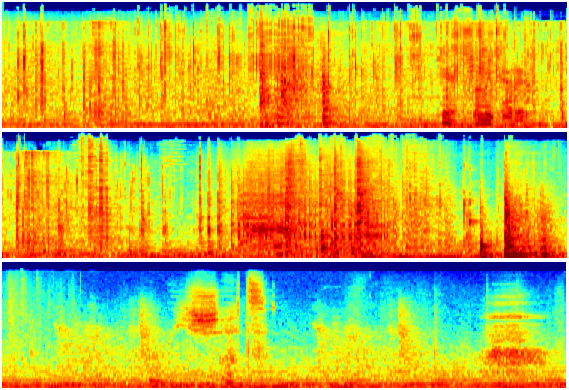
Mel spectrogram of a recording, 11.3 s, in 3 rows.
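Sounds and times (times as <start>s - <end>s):
plastic wrapping crinkling as it is pulled off a large box: 0.0s - 7.8s
low steady hum: 0.0s - 11.2s
speech: 2.9s - 4.2s.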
